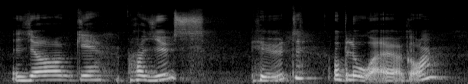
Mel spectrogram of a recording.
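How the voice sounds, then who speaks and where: A woman's voice carries an audible room echo along with noticeable background noise. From northern Sweden (Norrland). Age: 50s. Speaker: audio describer and artist. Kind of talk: interview. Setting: opera house foyer.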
